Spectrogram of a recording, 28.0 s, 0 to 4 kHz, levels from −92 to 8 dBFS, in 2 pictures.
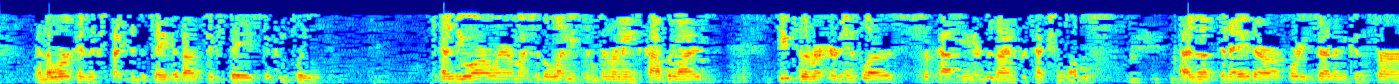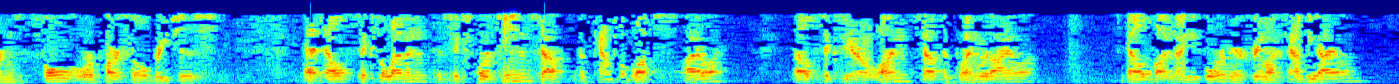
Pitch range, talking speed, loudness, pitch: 115-135 Hz, 135 wpm, -17 LUFS, 125 Hz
